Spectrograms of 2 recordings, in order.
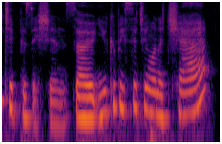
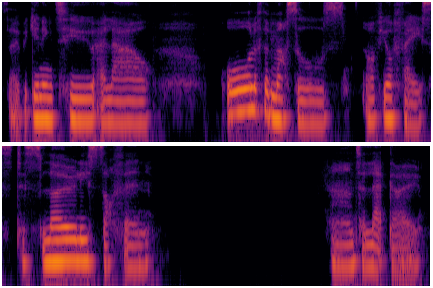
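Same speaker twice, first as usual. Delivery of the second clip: guided meditation. Real, not acted. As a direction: guide them gently inward, letting phrase endings sink away.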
